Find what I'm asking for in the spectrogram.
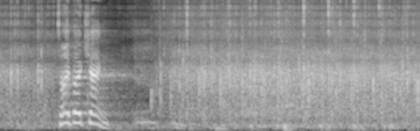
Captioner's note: audience applauding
